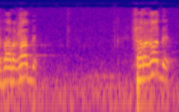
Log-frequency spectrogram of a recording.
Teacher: فإذا قلت والعاديات ضبحا ضبحا فالباء هنا ساكنة ولكن سكونها في غير الوقف فتظهرها لكن إظهارها أقل من إظهارها في الوقف فيما لو قلت فإذا فرغت فانصب وإلى ربك فارغب فارغب أظهرتها تمام الإظهار قلقلة هنا ظاهرة جدا لأن المقلقل ساكن في الوقف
